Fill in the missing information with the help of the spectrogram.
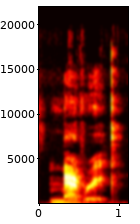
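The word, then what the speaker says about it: Mavrck: on there another platform that I use is Maverick um so Maverick and I'll put that it's spelled m a v r c k Maverick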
